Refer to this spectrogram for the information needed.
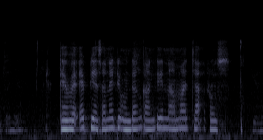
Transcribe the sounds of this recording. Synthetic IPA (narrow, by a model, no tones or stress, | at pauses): ɖ̥e̤weʔeb̥i̤asaned̪̥i̤unɖaŋkaɳʈinamat͡ʃaʔrʊs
